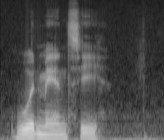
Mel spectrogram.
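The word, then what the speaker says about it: Woodmansee: 34 out of 50, paper, Colby Woodmansey. Pronounce it like it reads.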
